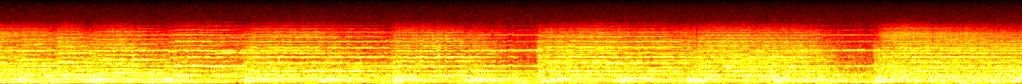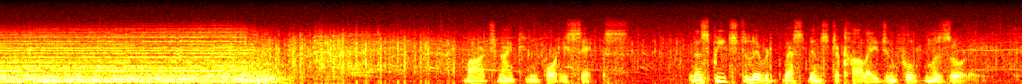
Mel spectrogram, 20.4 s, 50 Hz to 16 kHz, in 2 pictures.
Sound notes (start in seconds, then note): 9.2 dramatic music; 11.3 crowd applauding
